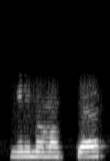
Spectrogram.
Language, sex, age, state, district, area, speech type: Odia, female, 18-30, Odisha, Subarnapur, urban, conversation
